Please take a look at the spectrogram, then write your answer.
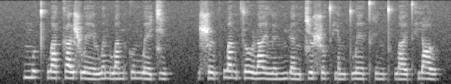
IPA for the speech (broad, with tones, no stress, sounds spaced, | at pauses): m u˥˨ t̪ʰ w ä˦ k a˦ ɪ̯ ʂ w e˨˩ ɪ̯ ɻ w ə˥˨ n w a˦ n k u˦ n̪ w e˨˦ ɪ̯ t͡ɕ i˨˩ | ʂ ɻ̩˨˦ pʰ w a˥˨ n t͡s o˥˨ ʊ̯ ɻ a˥˨ ɪ̯ l y˨˦ n m ɥ ɛ˨˩ n t͡ɕ y˥˨ ʂ u˦ t̪ʰ j ɛ˨ n t̪ w e˥˨ ɪ̯ t̪ʰ i˨˩ ŋ t̪ʰ w a˨˦ ɪ̯ t̪ʰ j ɑ˥˨ ʊ̯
